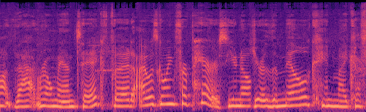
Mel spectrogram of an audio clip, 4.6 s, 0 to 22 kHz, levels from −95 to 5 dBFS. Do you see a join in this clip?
yes; 1 cut; at 3.1 s

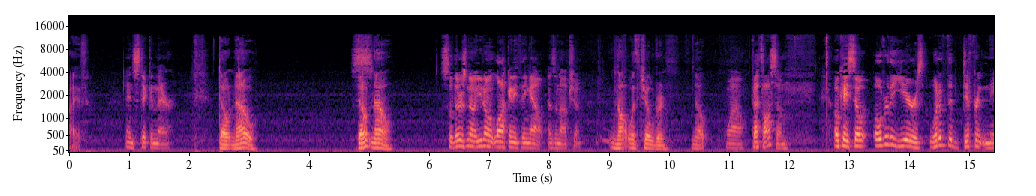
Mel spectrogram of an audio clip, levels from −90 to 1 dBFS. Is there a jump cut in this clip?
yes; 1 cut; at 11.3 s

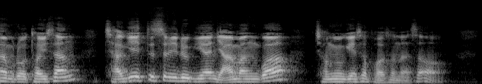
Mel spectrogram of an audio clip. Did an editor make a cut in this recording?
no; 0 cuts

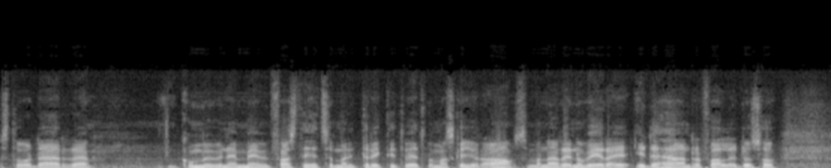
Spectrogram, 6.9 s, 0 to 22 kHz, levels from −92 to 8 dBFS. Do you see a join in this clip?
no; 0 cuts

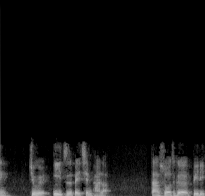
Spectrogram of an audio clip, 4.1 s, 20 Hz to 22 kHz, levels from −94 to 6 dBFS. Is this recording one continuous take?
yes; 0 cuts

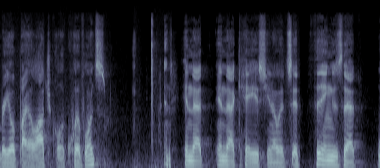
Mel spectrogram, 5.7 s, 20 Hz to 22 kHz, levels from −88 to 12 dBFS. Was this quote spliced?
yes; 2 cuts; at 2.6 s, 4.5 s

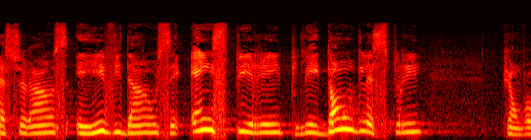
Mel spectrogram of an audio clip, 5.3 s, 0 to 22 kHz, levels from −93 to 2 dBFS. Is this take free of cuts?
yes; 0 cuts

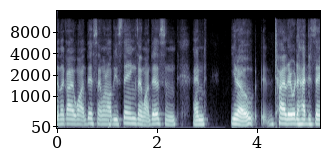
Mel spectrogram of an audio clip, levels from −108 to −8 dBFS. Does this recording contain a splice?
no; 0 cuts

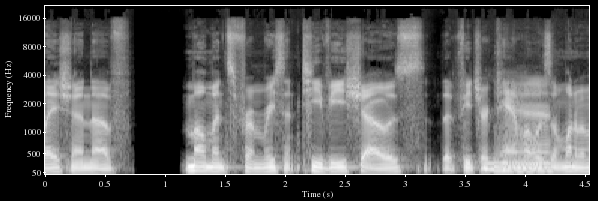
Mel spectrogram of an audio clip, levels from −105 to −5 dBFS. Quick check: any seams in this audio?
no; 0 cuts

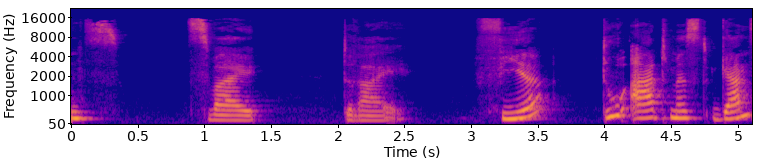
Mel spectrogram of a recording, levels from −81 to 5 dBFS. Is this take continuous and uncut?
no; 1 cut; at 4.0 s

